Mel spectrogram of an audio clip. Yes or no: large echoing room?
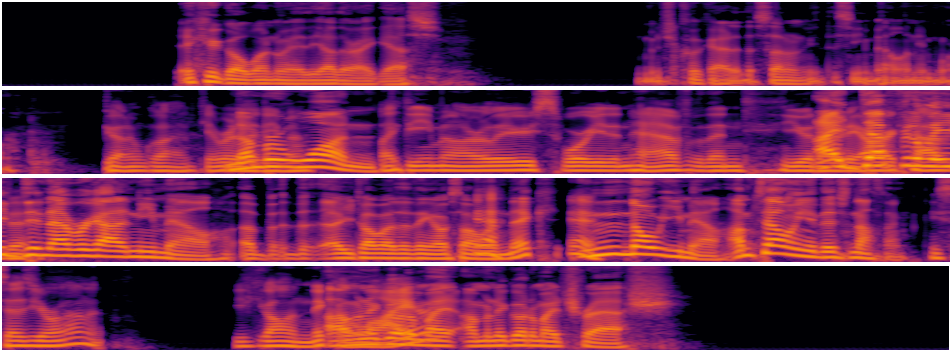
no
